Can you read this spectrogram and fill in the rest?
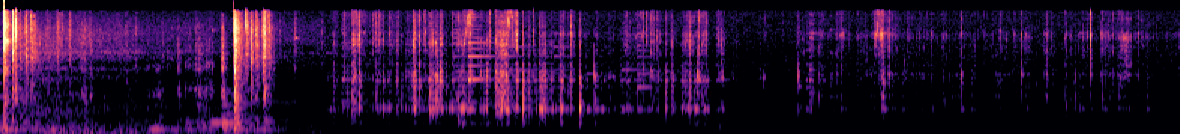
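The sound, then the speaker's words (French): Old, dead guitar strings, first slackened a little, are snipped with a sharp, loud clip, then the loose metal strings rattle and jingle before fading into a faint, lingering ring. “Maintenant, je vais les couper.”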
